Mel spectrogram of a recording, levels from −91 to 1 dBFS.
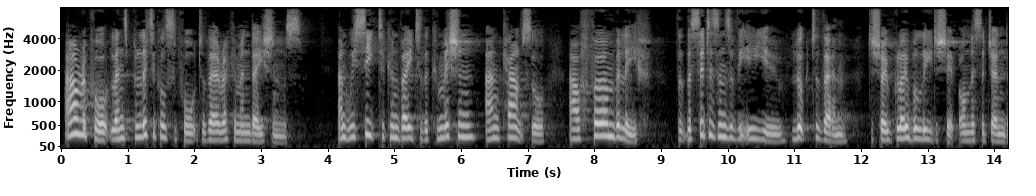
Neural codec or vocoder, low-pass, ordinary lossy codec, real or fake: none; none; none; real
